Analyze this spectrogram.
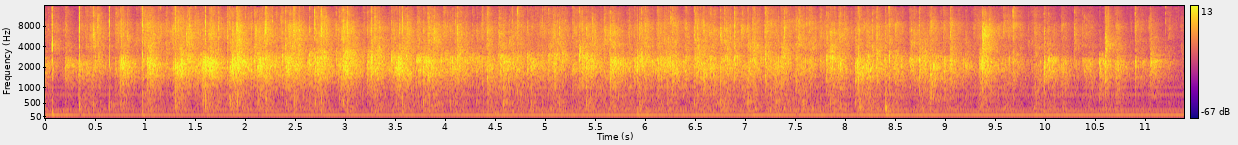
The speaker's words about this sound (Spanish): Un fuerte aplauso.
